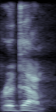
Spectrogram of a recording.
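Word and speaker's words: Notre-Dame: heart of notre dame start saying that like an american not radam the hunchback of notre dame don't want to lose me remember not to pronounce those h's one elderly victim who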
